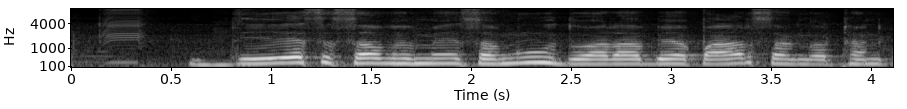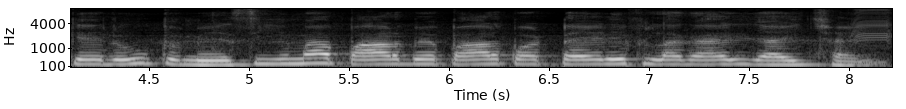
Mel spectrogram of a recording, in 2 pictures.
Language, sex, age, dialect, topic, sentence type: Magahi, male, 36-40, Western, banking, statement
